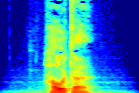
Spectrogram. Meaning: inflection of hauen: 1. first/third-person singular preterite 2. first/third-person singular subjunctive II
- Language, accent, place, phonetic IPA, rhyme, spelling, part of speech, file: German, Germany, Berlin, [ˈhaʊ̯tə], -aʊ̯tə, haute, verb, De-haute.ogg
